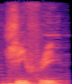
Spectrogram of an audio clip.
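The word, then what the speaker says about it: Tschiffely: Aguijoneado por la curiosidad, acudí a internet para investigar sobre esta combinación de nombre extraño, Aimé, y apellido impronunciable porque empieza con TS. Tshechifli, que así se pronuncia, sin la T al principio,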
